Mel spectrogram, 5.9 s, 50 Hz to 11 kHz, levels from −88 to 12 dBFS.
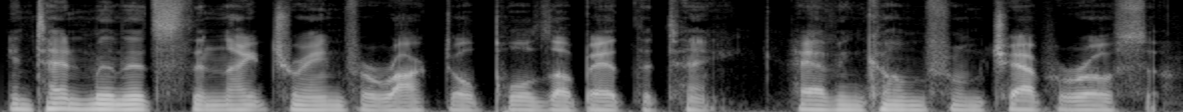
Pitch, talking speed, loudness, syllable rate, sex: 100 Hz, 170 wpm, -20 LUFS, 4.5 syllables/s, male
